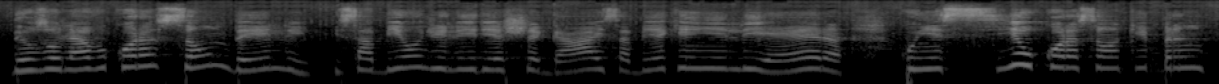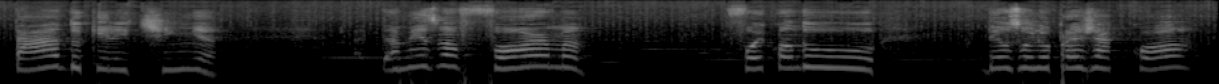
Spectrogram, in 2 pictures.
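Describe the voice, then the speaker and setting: A woman's voice: high-pitched, a bit bright. A young Brazilian woman preaching in an informal, earnest way, sharing her own story with frequent fillers and restarts. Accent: Brazilian Portuguese. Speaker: preacher at a church ministry. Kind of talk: conversational sermon with personal testimony.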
